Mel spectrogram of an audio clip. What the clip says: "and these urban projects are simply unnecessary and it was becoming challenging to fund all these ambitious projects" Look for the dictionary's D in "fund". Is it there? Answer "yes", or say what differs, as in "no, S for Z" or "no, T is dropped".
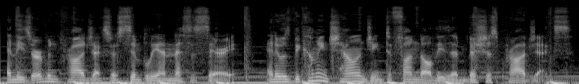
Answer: yes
